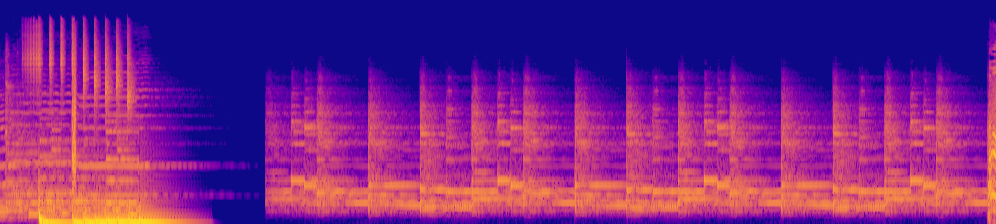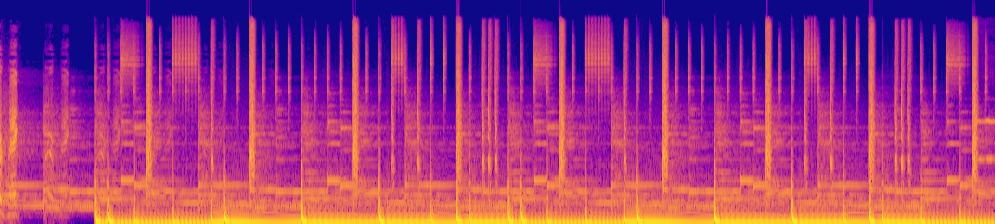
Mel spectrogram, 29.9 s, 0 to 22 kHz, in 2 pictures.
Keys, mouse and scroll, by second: 0.0 shift+Tab, 1.6 shift+Tab, 4.6 Tab, 7.3-15.1 drag, 15.6 click, 16.9 Tab, 20.3 click, 21.2 Tab, 23.9 click, 24.9 Tab, 26.3 shift+Tab, 28.7 click.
